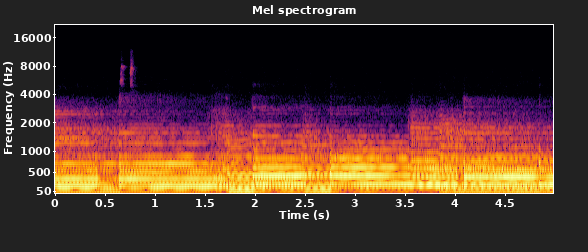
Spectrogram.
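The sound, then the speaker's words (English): A recorded guitar processed through an RC-20 Retro Color plugin with reverb and light distortion, ringing as sustained, thick chords that change a few times. The sound is continuous and loud, with no talk. “So is that an RC20 reverb that I see going on? This is the retro color. All I did was have a little distortion here.”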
